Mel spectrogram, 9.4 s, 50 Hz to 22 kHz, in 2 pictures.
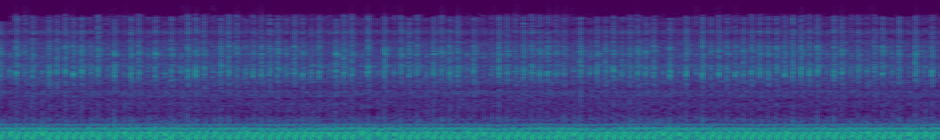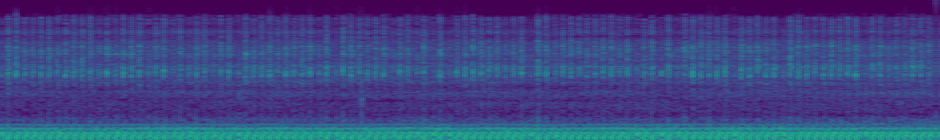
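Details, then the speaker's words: Troy-Bilt TB200 mower, 150cc Briggs & Stratton engine, after carburetor and tank cleaning, fresh gas: drones with slightly irregular labouring pulse instead of crisp even beat; still missing, rough and struggling. "let's see if it smooths out doesn't sound too good so far"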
